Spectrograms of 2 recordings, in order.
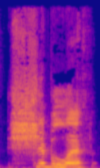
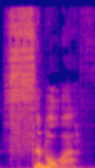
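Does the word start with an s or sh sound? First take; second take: sh; s. First: The word starts with an sh sound. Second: The word starts with a plain s sound. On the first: This is the correct pronunciation. The speaker calls it right. "So they couldn't say their SHs right" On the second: The speaker is from Ephraim. The speaker calls it wrong. "he would say Sibboleth"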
